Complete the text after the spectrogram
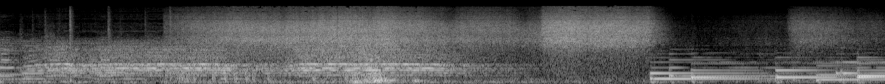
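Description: Loud steam hissing in repeated broad bursts from a steam locomotive, with a sustained whistle-like tone underneath and shifting pitched whistle notes near the end. No one speaks.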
